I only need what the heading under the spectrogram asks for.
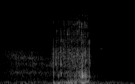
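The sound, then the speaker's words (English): A single short sip of mango and lychee green tea, a brief noisy slurp lasting about half a second against a quiet background, with no one talking. “Sipping on some mango and lychee right now.”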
